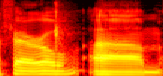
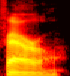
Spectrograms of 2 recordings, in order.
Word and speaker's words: Farrell: We got Farrell back on the podcast from Killowen Construction. I feel like I just said his last name wrong. Farrell, not Farrell.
